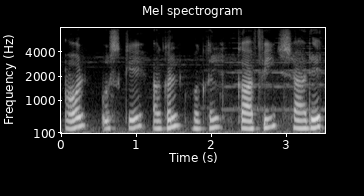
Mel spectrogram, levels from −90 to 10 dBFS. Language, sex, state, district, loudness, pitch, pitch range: Hindi, female, Bihar, Patna, -18 LUFS, 225 Hz, 215-250 Hz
